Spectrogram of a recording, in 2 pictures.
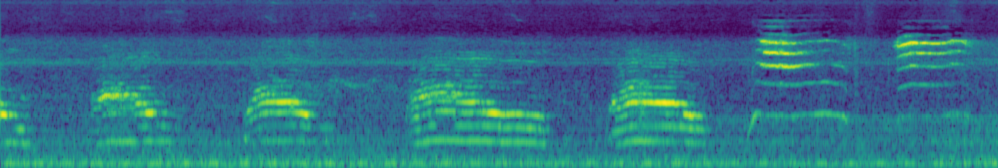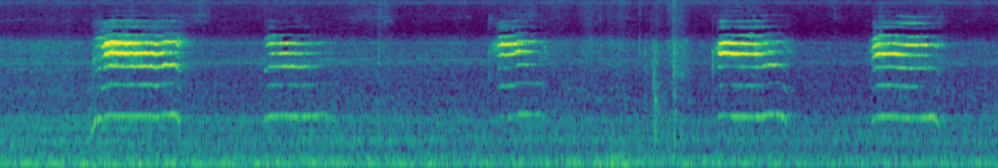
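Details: Pet cats reacting to animal sounds played to them: a run of falling, harmonic-rich meows, then shorter, higher, flat-pitched calls repeated every second or two over a steady low indoor hum.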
